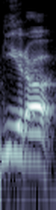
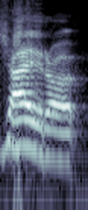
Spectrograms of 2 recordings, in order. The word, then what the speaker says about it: Gyro: I pronounced it wrong. His name is not Gro. It's Gyro.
